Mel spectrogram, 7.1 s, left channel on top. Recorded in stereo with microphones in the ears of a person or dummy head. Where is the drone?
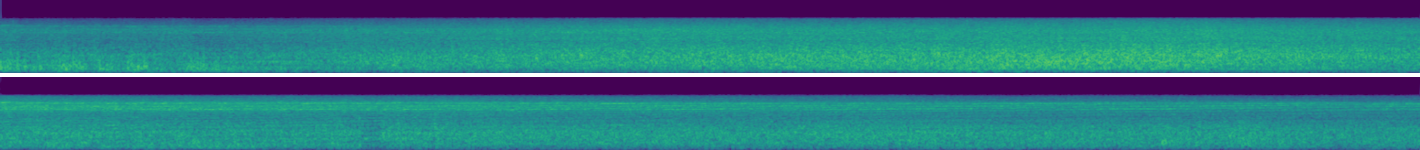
60° right (ahead or behind); by 7.1 s 50° right (ahead or behind).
